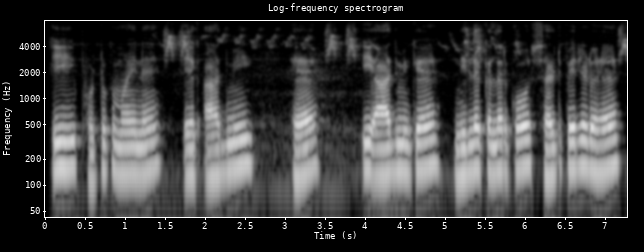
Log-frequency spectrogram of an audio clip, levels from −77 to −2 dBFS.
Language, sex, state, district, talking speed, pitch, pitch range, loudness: Marwari, male, Rajasthan, Churu, 125 wpm, 150 Hz, 135-160 Hz, -20 LUFS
